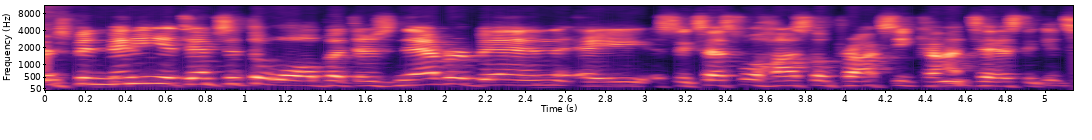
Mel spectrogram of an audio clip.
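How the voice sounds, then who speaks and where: Speaking at a very fast pace, a man with an American accent has a high pitch. His intonation is lively. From Texas. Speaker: investor and new oil company board director. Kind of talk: recorded interview. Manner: halting, many fillers and repetitions.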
